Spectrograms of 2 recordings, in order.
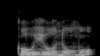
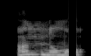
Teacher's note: Sangbang, conversation in the plain style. Questions in the plain style generally omit the particle ka, which denotes a question, and end with a rising intonation such as nomo.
